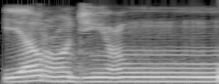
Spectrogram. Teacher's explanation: فخمت لأنها ساكنة وقبلها حرف مفتوح · Term: تفخيم الراء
